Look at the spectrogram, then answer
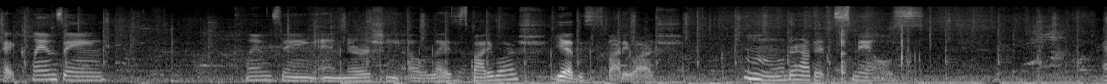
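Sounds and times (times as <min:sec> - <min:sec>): chatter of shoppers: 0:00.0 - 0:11.0
children's voices: 0:10.2 - 0:10.8.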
